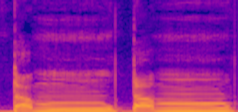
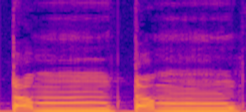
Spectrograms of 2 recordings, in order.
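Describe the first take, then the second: Both takes have the same delivery.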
